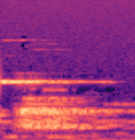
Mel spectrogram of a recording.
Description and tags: Bonks, bashes and scrapes recorded in a hospital at night.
